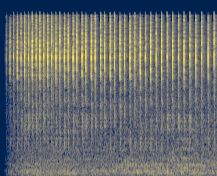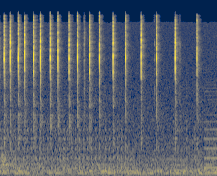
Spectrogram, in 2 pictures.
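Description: Bicycle freehub ratcheting as a spun rear wheel coasts down: fast, sharp ticks at about ten a second that slow steadily to one every half second or so as the wheel loses speed.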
